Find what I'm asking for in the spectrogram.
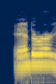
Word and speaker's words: Anderer: Anderer, yeah, it's German.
